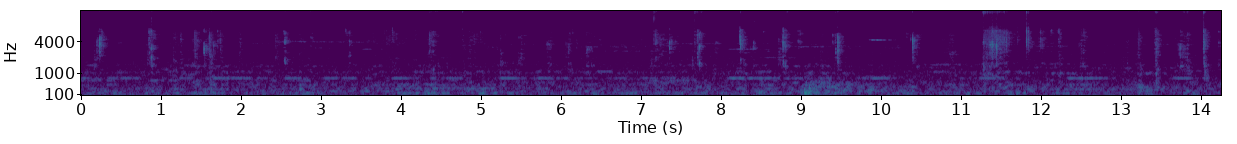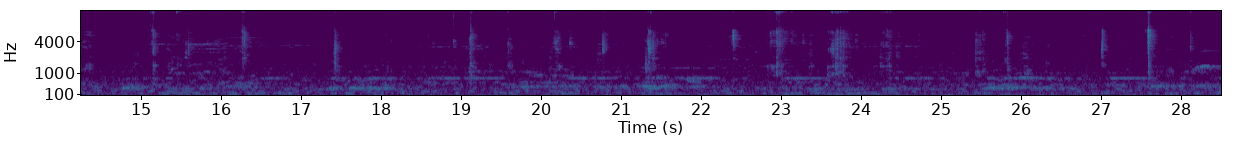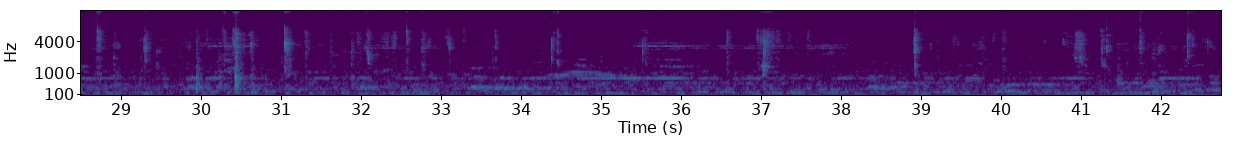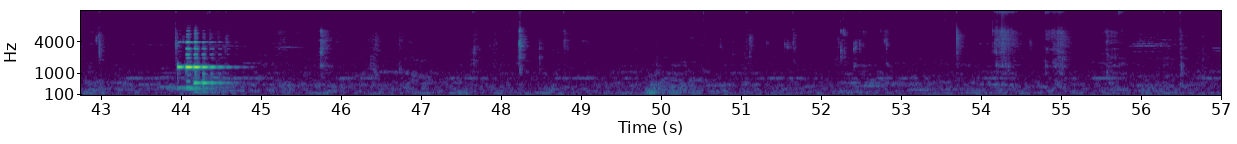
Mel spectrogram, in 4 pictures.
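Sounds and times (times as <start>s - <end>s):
person chewing crisp food: 0.0s - 43.6s, 45.2s - 57.0s
soft clicks and crackles: 0.0s - 57.0s
crisp crust tearing: 7.1s - 16.4s, 18.9s - 26.3s, 51.0s - 56.3s.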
